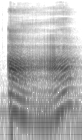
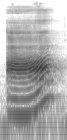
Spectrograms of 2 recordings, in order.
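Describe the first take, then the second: First: The pitch dips and then turns up. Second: The pitch rises toward the end. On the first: "there is a turn in the third tone" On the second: "a stick that towards upper right direction"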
